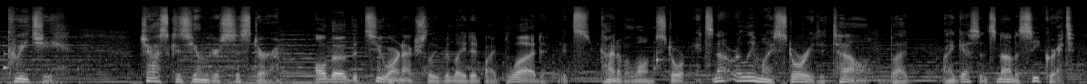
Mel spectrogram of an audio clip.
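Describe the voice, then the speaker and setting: Gruff game chief, deep voice, animated intonation, avuncular storyteller, music behind. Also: male voice, moderate pace. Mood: explaining. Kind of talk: video game voice acting.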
